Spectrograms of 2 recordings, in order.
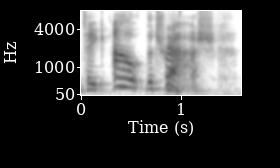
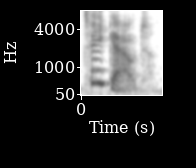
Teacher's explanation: Stress on the preposition, take out the trash, but I'm going to get some takeout, stress on the first word in this case.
